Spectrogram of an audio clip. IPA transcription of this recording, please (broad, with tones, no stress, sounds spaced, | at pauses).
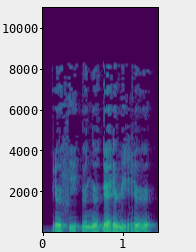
ɾ ø˧˩˧ f i˩˧˩ ɠ ø˩ n̪ ø˧˩˧ ɠ ɛ˧˩˧ ɾ e˩˧˩ ɳ i˧˩˧ r ø˧˩˧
